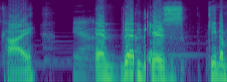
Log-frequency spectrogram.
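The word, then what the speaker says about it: χ: Like the Greek letter Kai, so it kind of looks like an X, but it's actually pronounced Kai.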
